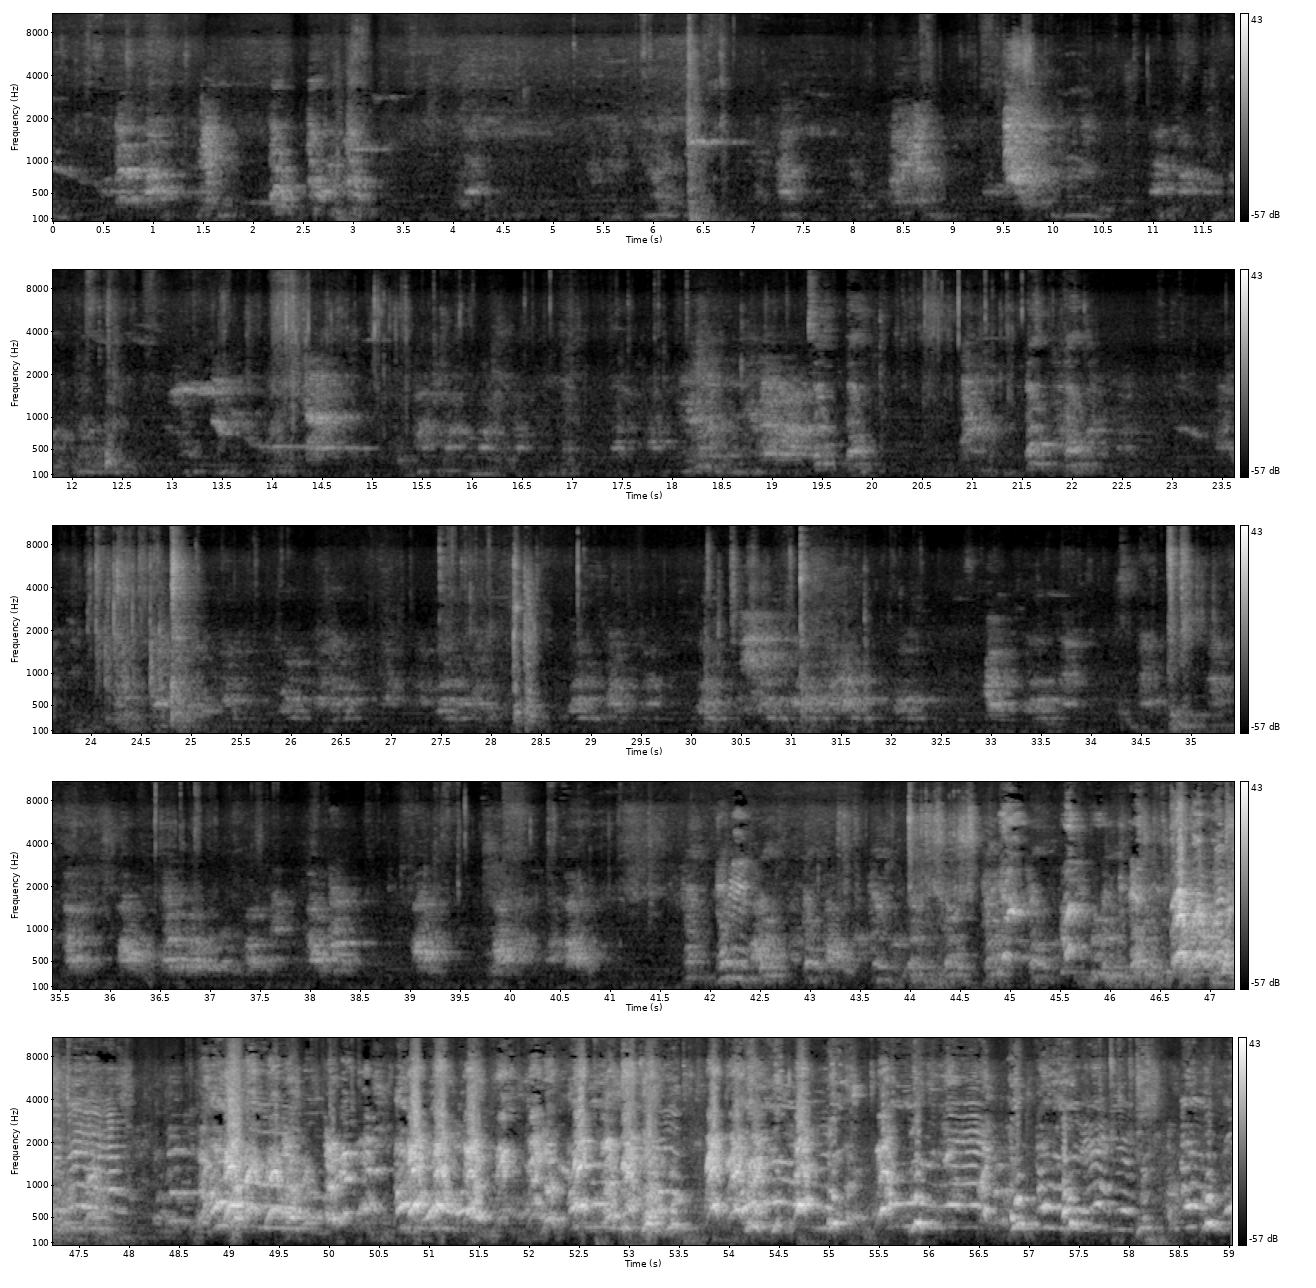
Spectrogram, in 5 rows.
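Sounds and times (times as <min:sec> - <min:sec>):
dogs barking and howling: 0:00.0 - 0:03.4, 0:05.4 - 0:20.1, 0:20.9 - 0:23.8, 0:24.5 - 0:41.1, 0:41.8 - 0:59.0.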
